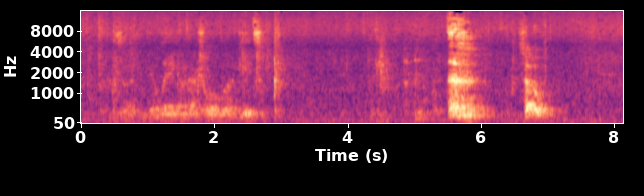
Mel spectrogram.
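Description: A man speaks to an audience in a large echoing room.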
